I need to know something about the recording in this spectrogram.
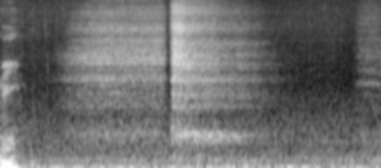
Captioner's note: sighs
